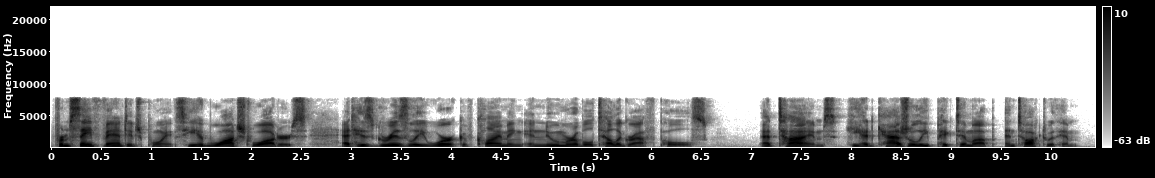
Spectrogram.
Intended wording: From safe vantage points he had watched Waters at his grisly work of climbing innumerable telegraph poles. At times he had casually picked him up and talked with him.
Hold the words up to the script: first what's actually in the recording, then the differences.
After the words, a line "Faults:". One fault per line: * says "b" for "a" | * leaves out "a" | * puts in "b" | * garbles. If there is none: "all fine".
From safe vantage points he had watched Waters at his grisly work of climbing innumerable telegraph poles. At times he had casually picked him up and talked with him.
Faults:
all fine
